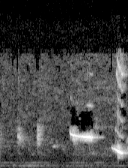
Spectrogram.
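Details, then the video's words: Nightingale singing: a few soft chips, then a sustained high clear whistle held for about a third of a second and a brighter, falling whistled note at the end. "Nightingale bird singing"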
